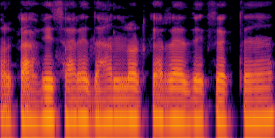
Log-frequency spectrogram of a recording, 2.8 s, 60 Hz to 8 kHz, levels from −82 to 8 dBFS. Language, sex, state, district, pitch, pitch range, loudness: Hindi, male, Chhattisgarh, Kabirdham, 115 Hz, 115-120 Hz, -19 LUFS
